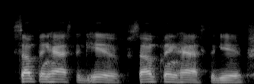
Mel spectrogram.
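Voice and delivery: plain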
